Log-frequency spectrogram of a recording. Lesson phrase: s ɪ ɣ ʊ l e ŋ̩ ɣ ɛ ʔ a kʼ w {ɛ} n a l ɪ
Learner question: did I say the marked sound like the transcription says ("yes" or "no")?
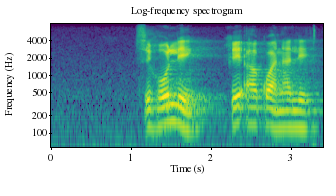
no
